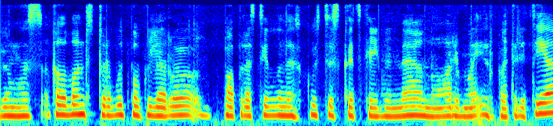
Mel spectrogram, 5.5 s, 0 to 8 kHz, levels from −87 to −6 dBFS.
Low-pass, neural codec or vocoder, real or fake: 7.2 kHz; codec, 44.1 kHz, 2.6 kbps, SNAC; fake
